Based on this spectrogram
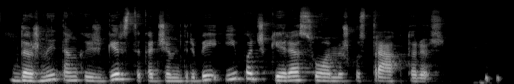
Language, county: Lithuanian, Vilnius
